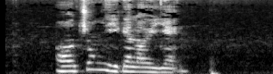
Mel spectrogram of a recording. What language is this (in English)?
Cantonese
